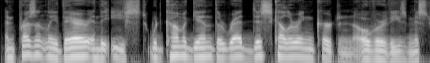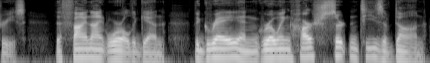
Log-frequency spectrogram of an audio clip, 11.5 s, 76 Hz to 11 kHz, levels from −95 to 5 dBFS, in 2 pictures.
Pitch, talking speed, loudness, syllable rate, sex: 110 Hz, 145 wpm, -19 LUFS, 4.4 syllables/s, male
